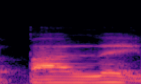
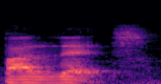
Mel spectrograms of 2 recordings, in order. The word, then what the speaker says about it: ballet: The ballet, not ballet.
